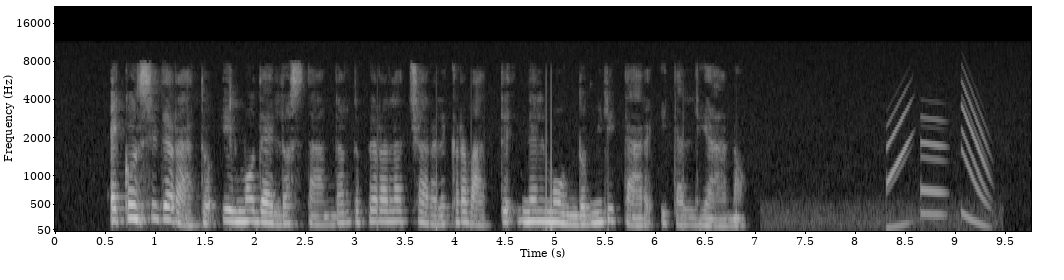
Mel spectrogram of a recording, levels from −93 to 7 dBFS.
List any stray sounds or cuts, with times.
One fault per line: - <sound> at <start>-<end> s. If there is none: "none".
- chirp at 8.3-9.4 s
